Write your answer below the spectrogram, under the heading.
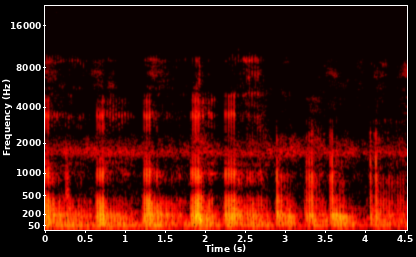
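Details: Male Persian cat Tehran snoring while asleep and being gently stroked; husky low puffs arrive in irregular runs, a few louder than the rest, over a soft background hush.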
